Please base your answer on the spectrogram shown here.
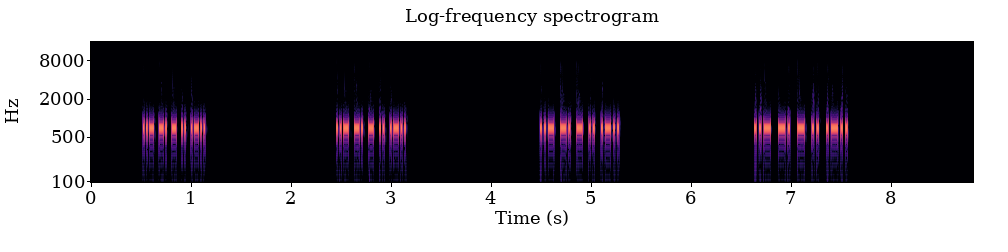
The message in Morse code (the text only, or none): UNTIL UNTIL UNTIL UNTIL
